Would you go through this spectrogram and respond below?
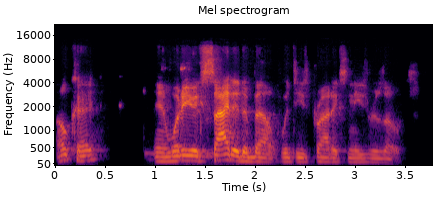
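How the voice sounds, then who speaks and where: A man's voice: mid-range voice, fairly quick, a bit bright, dull audio. A man hosting a team video call, talking in a loose, slangy way and firing off rhetorical questions to motivate the group.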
